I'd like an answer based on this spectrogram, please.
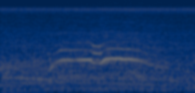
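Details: Timid orange domestic cat giving a single faint, drawn-out meow, fairly level in pitch with a slight dip midway, over a quiet background hiss.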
